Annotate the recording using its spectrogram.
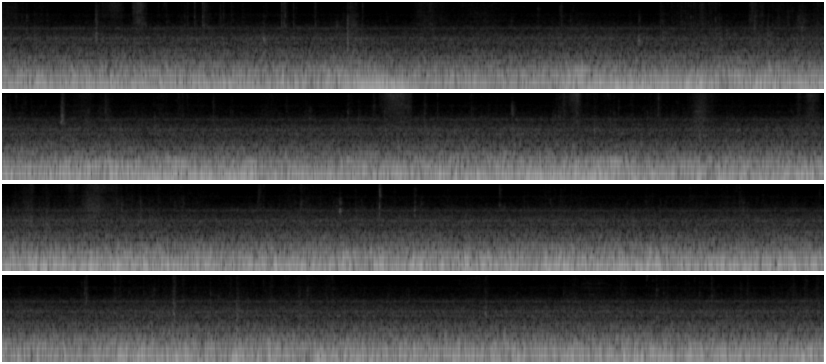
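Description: Car driving slowly along a dirt road, heard from inside the cabin: a steady low rumble of engine and tyres on gravel, with a few faint ticks.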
